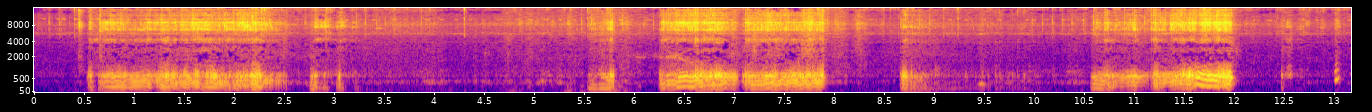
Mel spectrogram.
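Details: Rat Terrier dog snoring: rhythmic, vibrating snores about every four seconds, each a rattling buzz with quiet pauses between breaths.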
